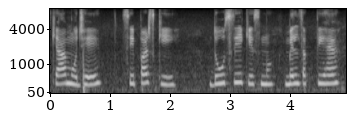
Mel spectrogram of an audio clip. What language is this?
Urdu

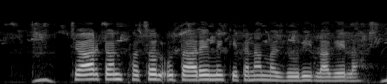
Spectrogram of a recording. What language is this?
Bhojpuri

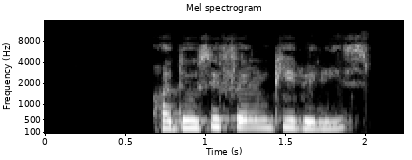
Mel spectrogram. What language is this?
Urdu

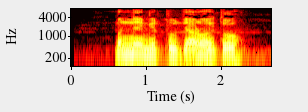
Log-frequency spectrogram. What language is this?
Goaria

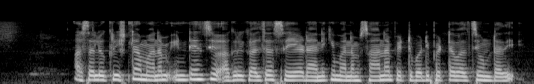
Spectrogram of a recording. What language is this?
Telugu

